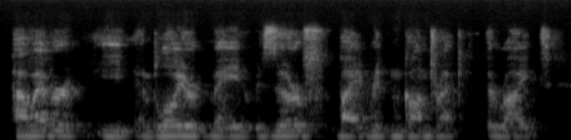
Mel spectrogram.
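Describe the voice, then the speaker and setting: With audible room echo, a man speaks very slowly at a medium pitch in a monotone, flat intonation. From Switzerland. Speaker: judge. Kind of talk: conference talk. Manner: halting.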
